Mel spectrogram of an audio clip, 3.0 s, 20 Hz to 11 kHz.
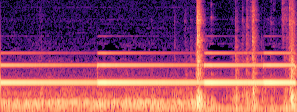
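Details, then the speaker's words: Lexus SC300 2JZ with fuel pump ECU bypassed by a jumper clip, key to on: steady mid-pitched whir from the rear for a couple of seconds; fuel pump priming normally, original fuel pump ECU suspected bad. "Hopefully you guys can hear that, but I can hear the fuel pump back there whirling,"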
